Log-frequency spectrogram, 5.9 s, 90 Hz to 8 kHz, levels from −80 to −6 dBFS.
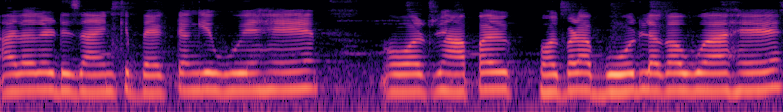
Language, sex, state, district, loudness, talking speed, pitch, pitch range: Hindi, female, Uttar Pradesh, Etah, -28 LUFS, 165 wpm, 215 Hz, 205-215 Hz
